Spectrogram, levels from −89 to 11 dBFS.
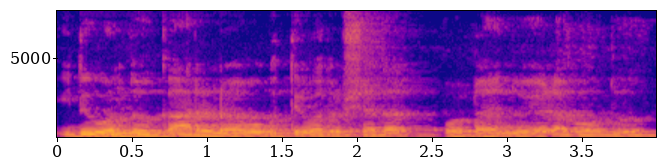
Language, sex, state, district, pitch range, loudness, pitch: Kannada, male, Karnataka, Koppal, 105-115 Hz, -16 LUFS, 110 Hz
